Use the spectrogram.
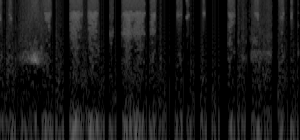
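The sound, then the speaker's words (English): Old stickers being peeled off a surface, with adhesive left behind, give dry scratchy tearing rasps in many short bursts separated by brief pauses. “So I'm just pulling all the stickers off from lines past.”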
